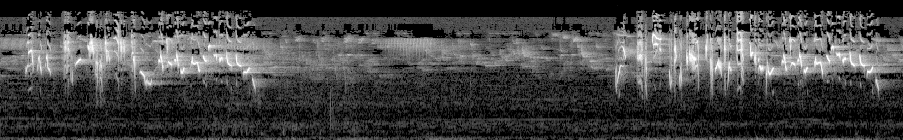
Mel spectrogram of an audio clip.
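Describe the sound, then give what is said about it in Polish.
Eurasian blackcap song: rapid, high warbling strophes in two loud bursts with a long, quieter pause between them, where only faint song carries on. No one speaks. “Posłuchajmy zatem dla przypomnienia trzech typowych zwrotek kapturki.”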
